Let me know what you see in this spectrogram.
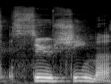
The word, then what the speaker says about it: Tsushima: Ghost of what? – Shizima? – Nope. – Is that how you say it? – I think it's Tsushima.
